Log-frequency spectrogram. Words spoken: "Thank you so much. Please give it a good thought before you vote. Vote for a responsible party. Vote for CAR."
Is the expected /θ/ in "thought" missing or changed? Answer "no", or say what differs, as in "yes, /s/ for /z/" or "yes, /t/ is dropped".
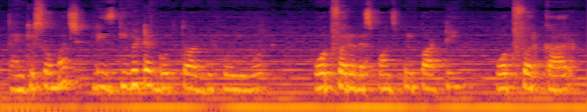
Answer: yes, /t/ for /θ/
